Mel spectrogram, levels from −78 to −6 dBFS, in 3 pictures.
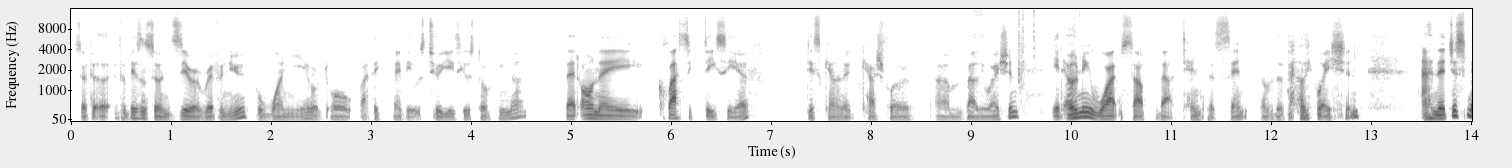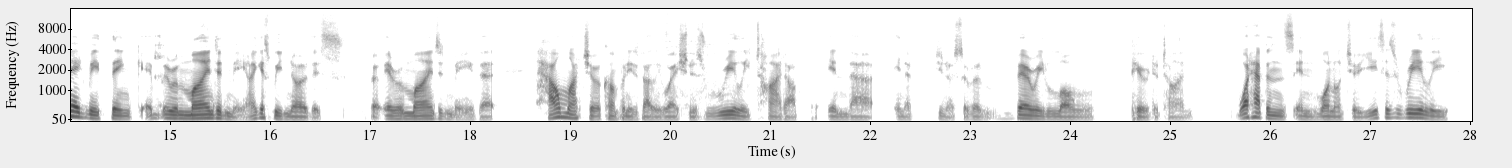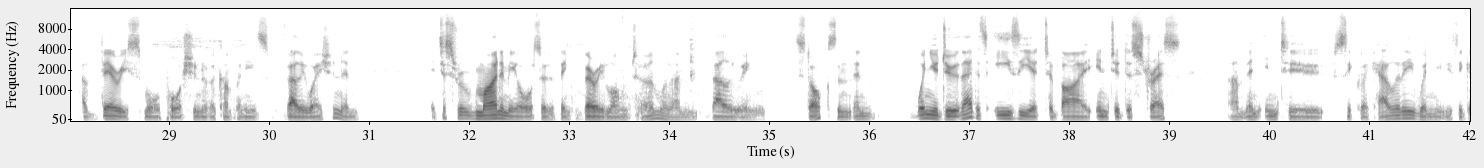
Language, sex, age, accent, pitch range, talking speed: English, male, 30-49, Australian, 80-105 Hz, 195 wpm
